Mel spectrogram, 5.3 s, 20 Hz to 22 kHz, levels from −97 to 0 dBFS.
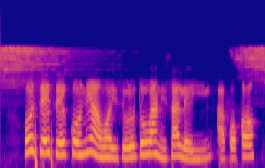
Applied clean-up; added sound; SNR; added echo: none; Chime; 17 dB; none.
